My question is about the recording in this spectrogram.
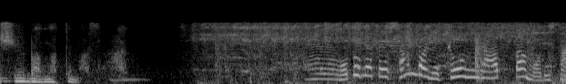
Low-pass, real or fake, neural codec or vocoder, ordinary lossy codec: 7.2 kHz; fake; vocoder, 44.1 kHz, 128 mel bands, Pupu-Vocoder; Opus, 16 kbps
